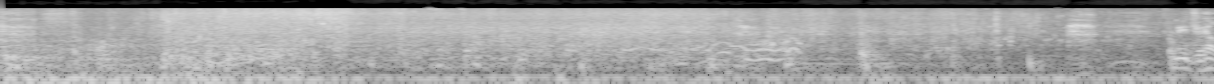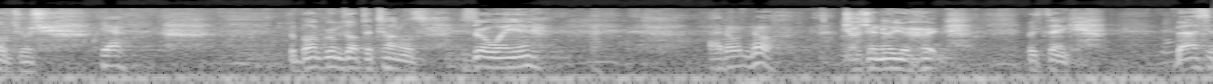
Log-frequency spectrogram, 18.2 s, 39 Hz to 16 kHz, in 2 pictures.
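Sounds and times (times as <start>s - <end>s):
person jumping into water in a tunnel: 0.1s - 8.3s
water sloshing and churning as a person swims: 0.2s - 12.5s
speech: 8.8s - 10.3s, 11.2s - 13.3s, 14.4s - 18.1s.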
